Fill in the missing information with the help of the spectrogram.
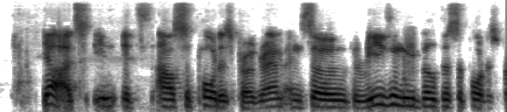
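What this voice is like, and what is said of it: Foreign accent. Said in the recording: “this guy with a foreign accent? You can't understand. ... you sound so much smarter than I do with that accent.”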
